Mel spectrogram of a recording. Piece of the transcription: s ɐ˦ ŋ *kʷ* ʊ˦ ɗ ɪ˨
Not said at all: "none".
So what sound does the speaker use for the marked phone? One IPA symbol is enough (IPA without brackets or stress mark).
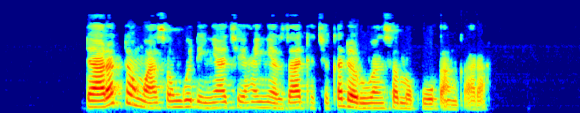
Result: ɡʷ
